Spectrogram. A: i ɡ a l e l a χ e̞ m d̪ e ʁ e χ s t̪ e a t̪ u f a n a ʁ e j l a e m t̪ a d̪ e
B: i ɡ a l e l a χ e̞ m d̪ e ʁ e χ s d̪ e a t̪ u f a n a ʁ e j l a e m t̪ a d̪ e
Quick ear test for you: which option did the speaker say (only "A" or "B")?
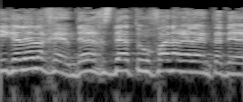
B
